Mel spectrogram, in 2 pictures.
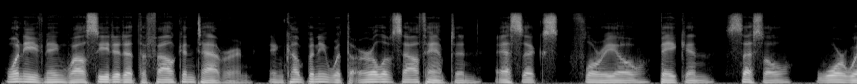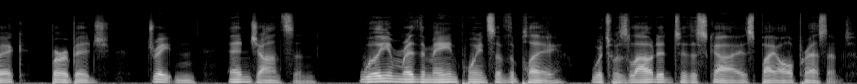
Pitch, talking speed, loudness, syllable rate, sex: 100 Hz, 145 wpm, -20 LUFS, 4.3 syllables/s, male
